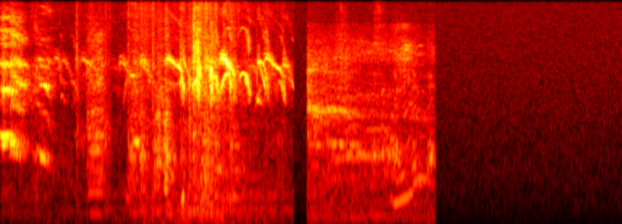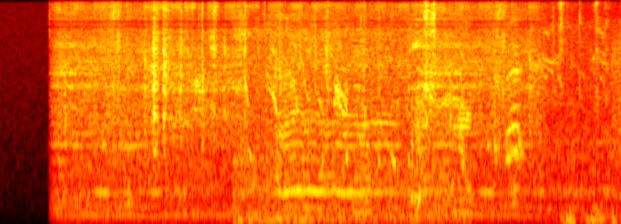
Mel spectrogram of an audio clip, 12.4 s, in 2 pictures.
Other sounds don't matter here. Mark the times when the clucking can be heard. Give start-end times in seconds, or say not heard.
0.0-4.4, 8.5-12.3.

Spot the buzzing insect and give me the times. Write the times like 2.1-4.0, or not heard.
6.7-12.3.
